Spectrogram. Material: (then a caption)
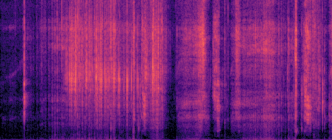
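Soap. A dry, solid green Palma bar soap held in the hand is scraped and carved with a utility blade, sending curly shavings off the bar. Crisp, crackling tearing strokes with a bright, high hiss run nearly continuously over a soft low rumble, with a few sharper clicks as the blade bites in.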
